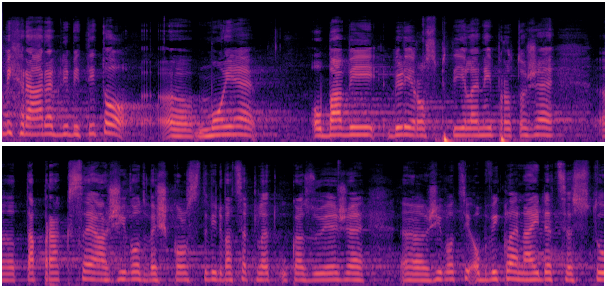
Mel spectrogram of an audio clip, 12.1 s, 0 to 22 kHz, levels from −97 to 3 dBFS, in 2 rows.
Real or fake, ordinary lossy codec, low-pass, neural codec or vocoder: real; AAC, 64 kbps; 14.4 kHz; none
